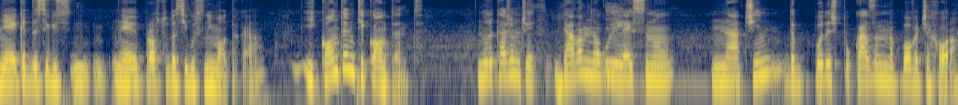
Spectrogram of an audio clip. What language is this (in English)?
Bulgarian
